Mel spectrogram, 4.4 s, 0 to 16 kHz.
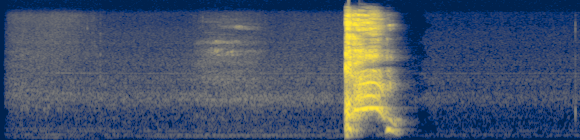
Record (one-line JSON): {"cough_length": "4.4 s", "cough_amplitude": 29641, "cough_signal_mean_std_ratio": 0.23, "survey_phase": "beta (2021-08-13 to 2022-03-07)", "age": "18-44", "gender": "Female", "wearing_mask": "No", "symptom_runny_or_blocked_nose": true, "symptom_sore_throat": true, "symptom_abdominal_pain": true, "symptom_fatigue": true, "symptom_headache": true, "symptom_onset": "4 days", "smoker_status": "Never smoked", "respiratory_condition_asthma": true, "respiratory_condition_other": false, "recruitment_source": "REACT", "submission_delay": "2 days", "covid_test_result": "Negative", "covid_test_method": "RT-qPCR", "influenza_a_test_result": "Unknown/Void", "influenza_b_test_result": "Unknown/Void"}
